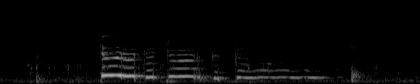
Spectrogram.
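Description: A man's voice humming a short tune of a few held, fairly high notes, with a soft click just after it ends.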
